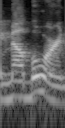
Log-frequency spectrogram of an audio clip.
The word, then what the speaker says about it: Melbourne: unbelievables when you came to Memphis yes in Melbourne I say it right now I do it right all my Americans say Melbourne like Oh Melbourne and they look at you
